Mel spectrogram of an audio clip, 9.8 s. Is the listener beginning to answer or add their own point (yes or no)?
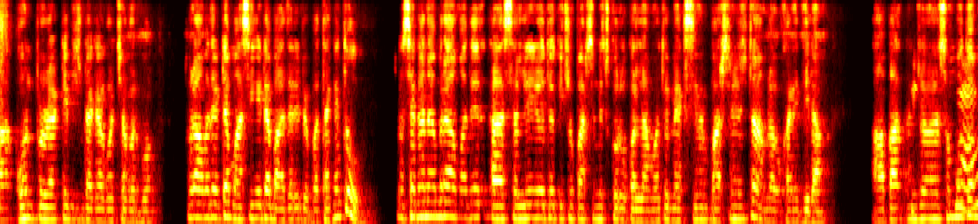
no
